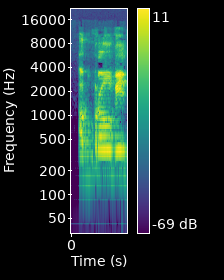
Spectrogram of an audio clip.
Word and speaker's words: अब्रवीत्: এবার আসবে ইদম, বিশিদম, ইদম, রশ্মিটা রয়েছে, রশ্মির উচ্চারণ রস্বই আসবে, তাহলে বিশিদম, ইদম, অব্রবীত, ব্রবীত হবে না, অব্রবীত হবে।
